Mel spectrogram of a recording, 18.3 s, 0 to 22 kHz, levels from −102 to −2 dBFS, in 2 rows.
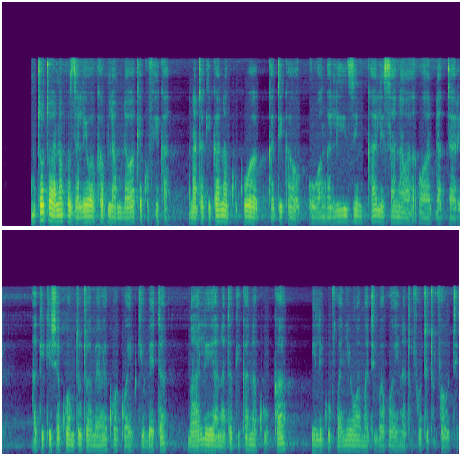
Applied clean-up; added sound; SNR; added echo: none; none; none; reverberation time 2.4 s.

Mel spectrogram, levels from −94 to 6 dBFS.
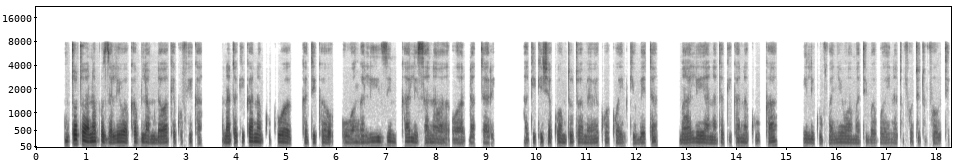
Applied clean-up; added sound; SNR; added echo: none; none; none; none.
